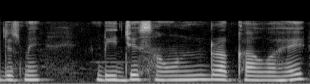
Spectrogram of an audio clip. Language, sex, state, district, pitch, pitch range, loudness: Hindi, female, Uttar Pradesh, Lucknow, 210 Hz, 200-215 Hz, -18 LUFS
